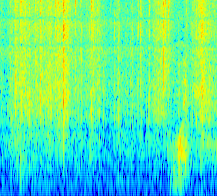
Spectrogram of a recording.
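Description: Thin plastic packaging crinkling as a strip of small plastic sachets of diamond-painting drills is lifted and handled, in irregular crackles.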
